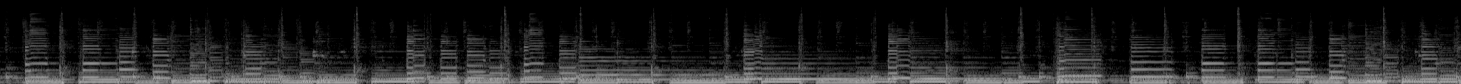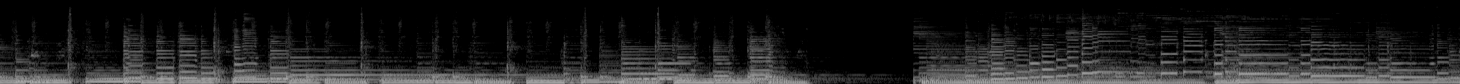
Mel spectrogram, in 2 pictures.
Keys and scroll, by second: 12.4-12.7 typing.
